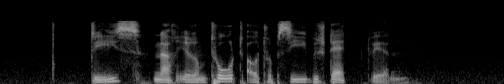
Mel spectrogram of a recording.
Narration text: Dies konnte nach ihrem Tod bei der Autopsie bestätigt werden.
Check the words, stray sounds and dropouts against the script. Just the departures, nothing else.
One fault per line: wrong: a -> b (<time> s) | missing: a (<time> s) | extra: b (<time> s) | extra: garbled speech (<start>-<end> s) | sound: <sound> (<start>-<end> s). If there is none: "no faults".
missing: konnte (1.4 s)
missing: bei der (2.5 s)
sound: dropout (3.5-3.6 s)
